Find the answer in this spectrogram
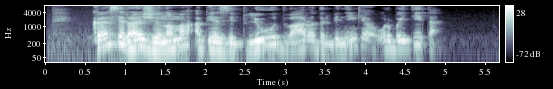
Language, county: Lithuanian, Klaipėda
